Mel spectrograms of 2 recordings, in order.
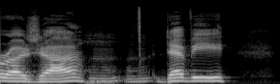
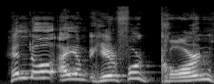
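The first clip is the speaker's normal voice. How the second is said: Indian accent blended with an Indiana accent; 6 semitones higher than usual. Asked to try it, doing an Indian guy doing an Indiana accent. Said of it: "an Indian guy do an Indiana accent".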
